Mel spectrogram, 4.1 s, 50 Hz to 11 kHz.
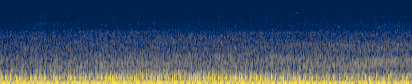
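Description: Kawasaki ZX-10R's inline-four engine running steadily at low speed, with a slight shift in its note about a second in.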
